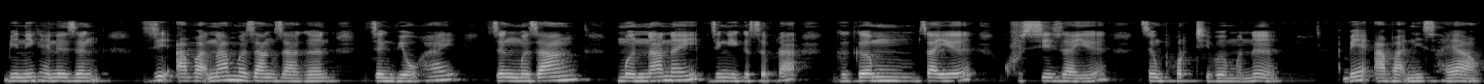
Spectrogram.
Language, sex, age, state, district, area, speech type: Bodo, female, 45-60, Assam, Chirang, rural, spontaneous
